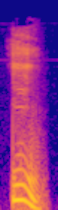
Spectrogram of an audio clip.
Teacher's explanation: अब यदि होठ आगे ना आए तो ऊ नहीं निकलेगा गुरुजी, माने होठ को आप आगे ना लाने दीजिए, ऊ बोलिए, नहीं बोल पाएंगे। ऊ बोलने के लिए होठ आगे आते हैं, ऐसे होता है आपका होठ, ऐसे चुंबन जैसी स्थिति में आप बनाते हैं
